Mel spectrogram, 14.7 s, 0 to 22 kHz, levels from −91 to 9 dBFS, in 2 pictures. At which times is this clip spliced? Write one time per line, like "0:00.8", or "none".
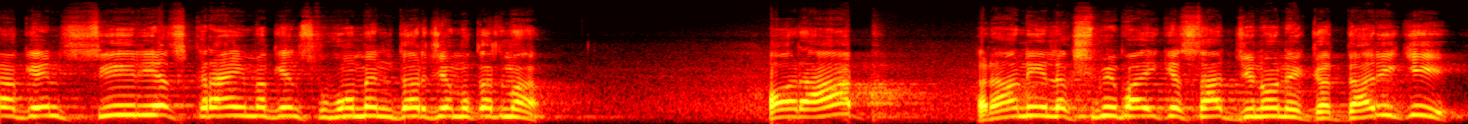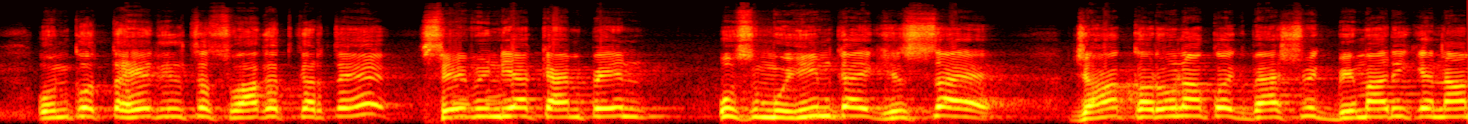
0:09.4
